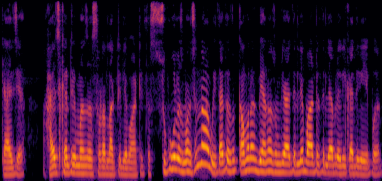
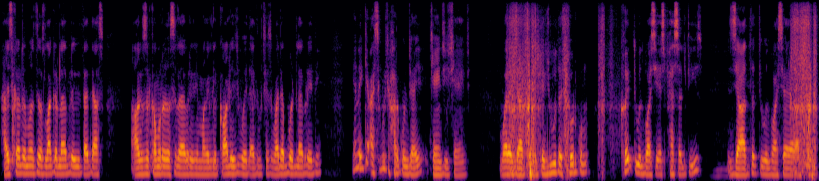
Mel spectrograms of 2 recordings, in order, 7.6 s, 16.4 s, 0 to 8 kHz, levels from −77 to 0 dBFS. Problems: background sounds at intervals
